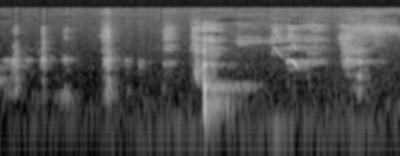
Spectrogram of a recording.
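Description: Soft breathing and faint small clicks, with a short vocal sound about two seconds in that falls in pitch.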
